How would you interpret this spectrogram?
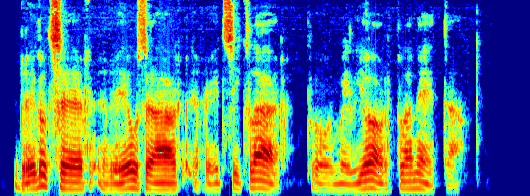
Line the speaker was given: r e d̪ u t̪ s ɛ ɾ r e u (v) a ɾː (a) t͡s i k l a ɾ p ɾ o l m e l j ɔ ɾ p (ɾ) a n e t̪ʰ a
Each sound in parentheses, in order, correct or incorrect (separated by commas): incorrect, incorrect, incorrect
